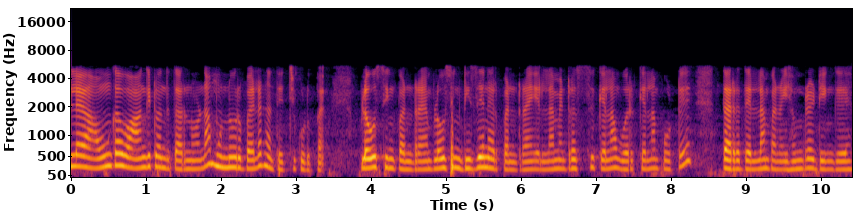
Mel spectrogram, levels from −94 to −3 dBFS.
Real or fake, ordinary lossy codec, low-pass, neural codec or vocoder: real; none; 5.4 kHz; none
